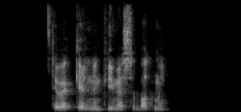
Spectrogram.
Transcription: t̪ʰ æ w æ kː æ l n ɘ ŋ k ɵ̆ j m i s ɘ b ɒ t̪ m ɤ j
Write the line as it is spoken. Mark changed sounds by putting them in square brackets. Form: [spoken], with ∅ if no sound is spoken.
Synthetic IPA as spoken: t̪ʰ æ w æ kː æ l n ɘ ŋ k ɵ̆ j m [æ] s ɘ b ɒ t̪ m ɤ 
